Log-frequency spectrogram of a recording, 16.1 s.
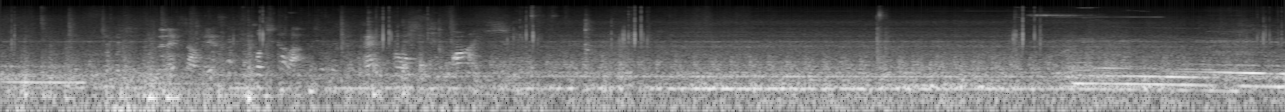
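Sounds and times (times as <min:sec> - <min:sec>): train rumble: 0:00.0 - 0:16.0
clicks and creaks: 0:04.2 - 0:08.2.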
